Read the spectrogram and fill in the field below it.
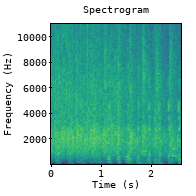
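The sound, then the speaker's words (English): A crowd claps steadily and densely for the whole stretch, a loud, even wash of applause with voices talking and calling out over it. “Yo, look, I need a clapping for that one.”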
